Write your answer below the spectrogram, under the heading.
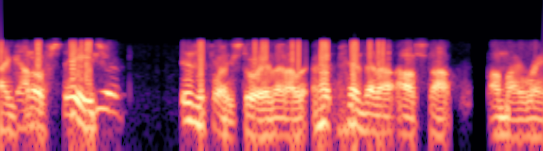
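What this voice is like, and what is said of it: Usual voice. Nothing is said of it.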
